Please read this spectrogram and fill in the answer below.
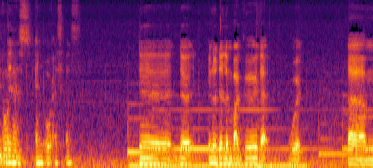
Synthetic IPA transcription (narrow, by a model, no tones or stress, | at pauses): dɛnɛ̃noʔɛ̰sɛs | dədəjunodələ̃mbaɡədɛ̰t̚wut̚ | am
